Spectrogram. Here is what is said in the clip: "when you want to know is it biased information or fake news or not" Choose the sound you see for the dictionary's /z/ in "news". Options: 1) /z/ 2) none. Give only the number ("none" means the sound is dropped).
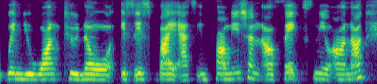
2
